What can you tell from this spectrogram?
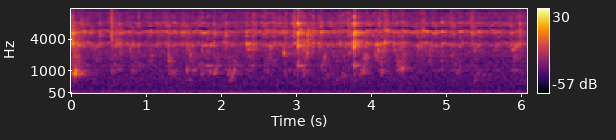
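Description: Whisking a lemon and olive oil vinaigrette by hand in a small bowl: scattered clinks and scrapes of the utensil against the bowl as the dressing is worked into an emulsion.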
